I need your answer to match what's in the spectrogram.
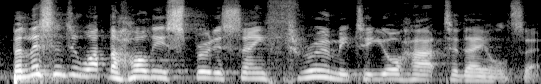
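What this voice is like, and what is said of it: English with a foreign accent. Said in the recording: “understand my accent”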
